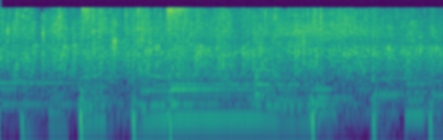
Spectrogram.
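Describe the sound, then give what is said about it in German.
A TV show's studio audience applauds a guest steadily, a dense, continuous wash of clapping from many hands that holds at a loud, even level throughout, with some faint low tones underneath. “auch wenn du ähm, hier einen großen Applaus dir abgeholt hast”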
